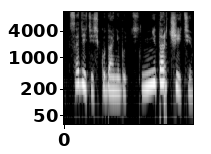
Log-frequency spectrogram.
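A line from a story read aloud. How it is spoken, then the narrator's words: Muttered, old man. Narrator (Russian): буркнул старикашка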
